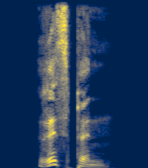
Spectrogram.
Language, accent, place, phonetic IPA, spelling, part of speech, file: German, Germany, Berlin, [ˈʁɪspn̩], Rispen, noun, De-Rispen.ogg
- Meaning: plural of Rispe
